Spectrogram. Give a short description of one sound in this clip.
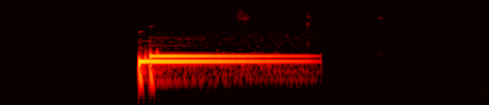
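A computer notification chime sounds once.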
